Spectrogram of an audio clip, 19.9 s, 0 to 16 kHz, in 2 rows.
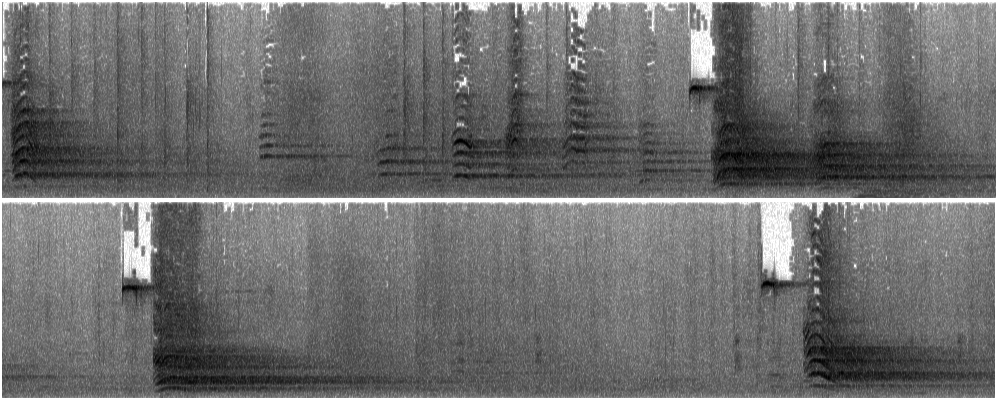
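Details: Belugas Hodoi, Taanya and Mirai at Port of Nagoya Public Aquarium, 14 March 2021, moving pools and training; series of harmonic squeals and creaky calls, some bending down, repeated bursts, brief high thin tones, reverberant hall.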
